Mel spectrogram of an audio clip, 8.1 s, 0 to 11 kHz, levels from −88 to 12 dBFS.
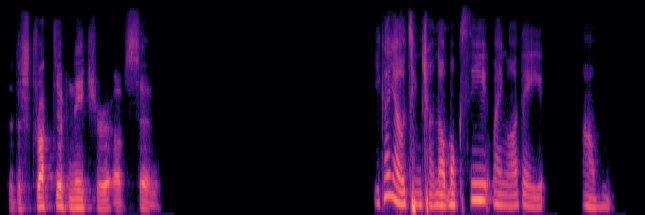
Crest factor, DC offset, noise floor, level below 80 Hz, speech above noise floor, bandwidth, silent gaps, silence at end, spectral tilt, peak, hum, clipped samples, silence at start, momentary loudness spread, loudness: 20 dB; under 0.1%; under -90 dBFS; -60 dBFS; over 69 dB; 9.2 kHz; none; 0.45 s; -7.5 dB/octave; -4 dBFS; 50 Hz at -55 dBFS; under 0.1%; 0.1 s; 14 LU; -22 LUFS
